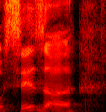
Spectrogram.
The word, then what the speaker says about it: SZA: It's like, no, it's not Sa. I was like, what is it? It's like SZA.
